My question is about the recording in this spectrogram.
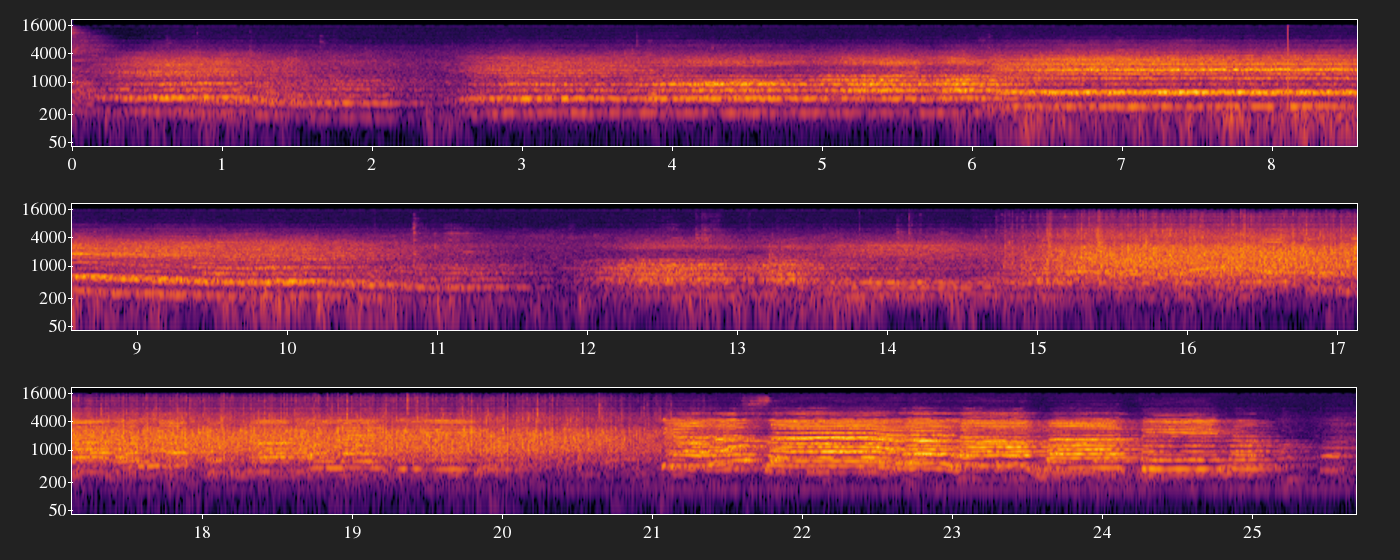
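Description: Large choir singing long held chords, then applause for about six seconds, then a small group of women's voices singing near the end.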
